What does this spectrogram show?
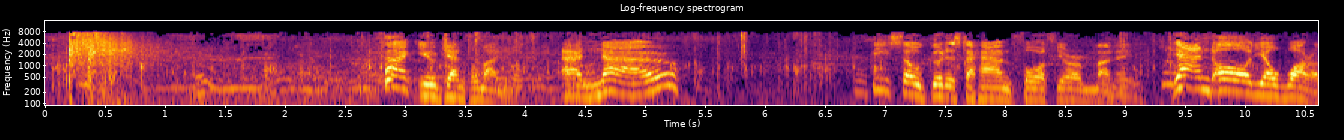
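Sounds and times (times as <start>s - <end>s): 
gunshots fired into the air: 0.2s - 1.3s
speech: 2.8s - 5.4s, 6.8s - 10.6s.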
